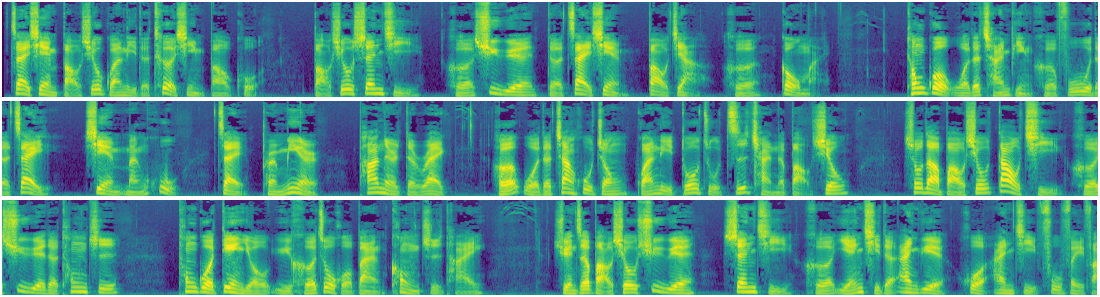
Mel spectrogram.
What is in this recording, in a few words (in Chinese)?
CHINESE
